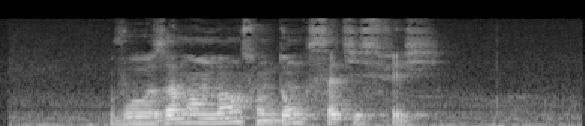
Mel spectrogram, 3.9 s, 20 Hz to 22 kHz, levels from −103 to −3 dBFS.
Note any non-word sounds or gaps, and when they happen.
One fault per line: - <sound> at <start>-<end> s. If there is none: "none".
none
